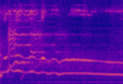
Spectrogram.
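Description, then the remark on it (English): A person lets out a long, drawn-out imitation of an animal howl, starting with a wavering rise and then holding a steady tone for a couple of seconds, with no talking. “Oh, God, you're going to start a howl.”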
